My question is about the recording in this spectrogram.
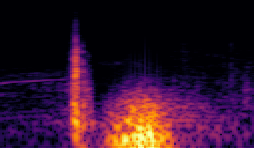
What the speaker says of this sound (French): je mets le pied sur le frein, la porte se ferme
